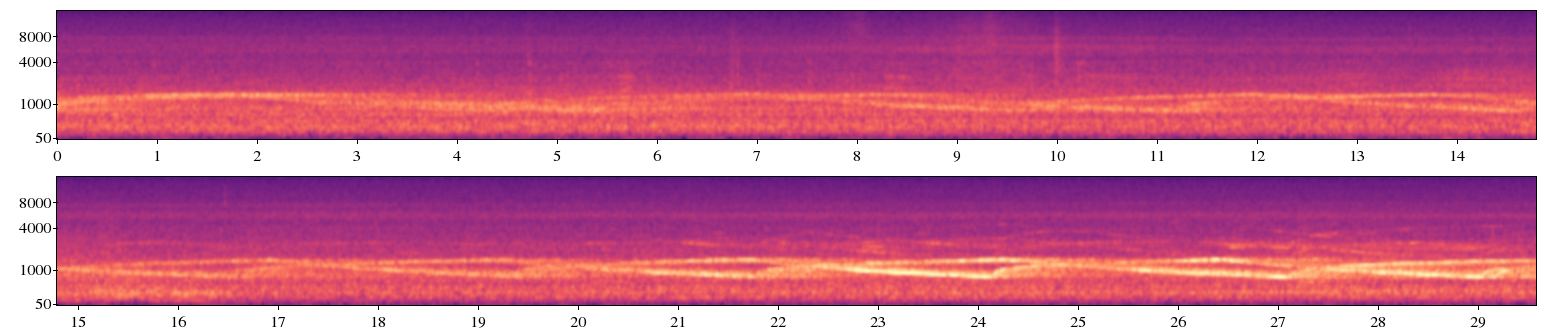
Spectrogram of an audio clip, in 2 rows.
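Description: A 2007 Spartan Gladiator fire engine's siren sounds a wail, rising and falling about every two and a half seconds, while the engine runs code 3 to an emergency call. The wail grows louder in the last third as the engine comes closer, over a steady hum of city traffic.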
